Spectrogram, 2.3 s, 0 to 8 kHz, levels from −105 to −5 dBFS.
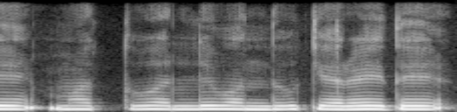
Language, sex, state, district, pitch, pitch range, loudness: Kannada, female, Karnataka, Bidar, 235 Hz, 230-240 Hz, -13 LUFS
